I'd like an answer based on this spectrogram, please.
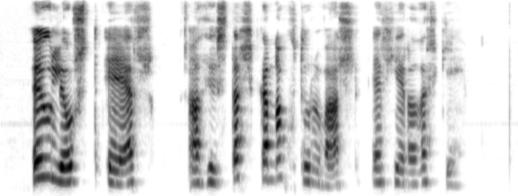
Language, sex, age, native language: Icelandic, female, 40-49, Icelandic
